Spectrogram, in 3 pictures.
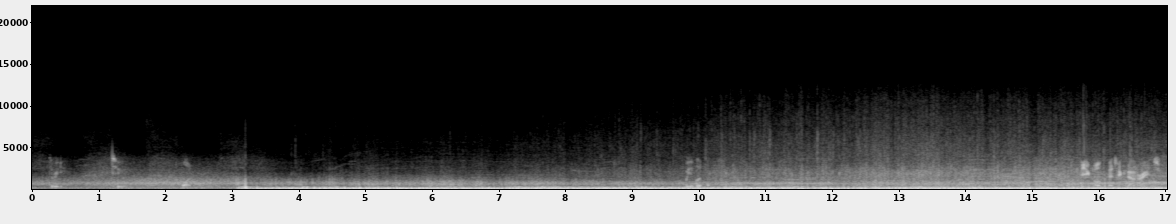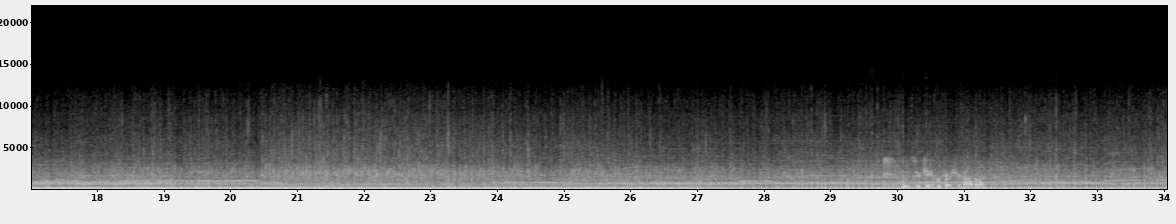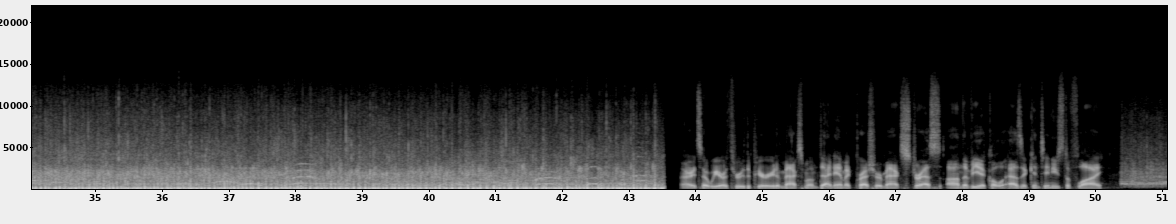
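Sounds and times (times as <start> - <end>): rocket engines deep rumble: 0.2 - 43.6.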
